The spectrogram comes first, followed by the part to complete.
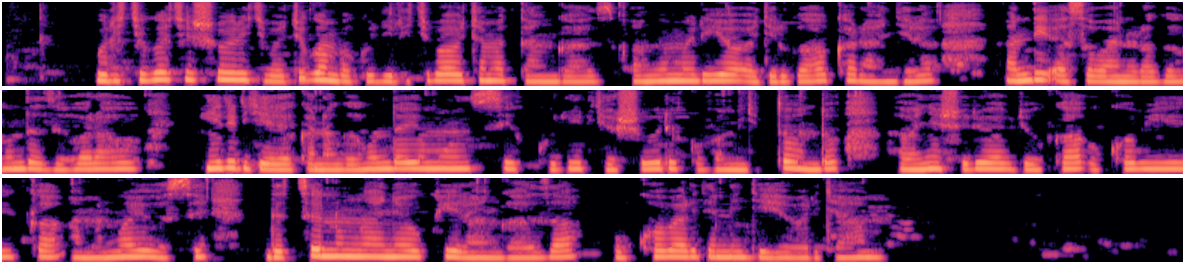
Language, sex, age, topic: Kinyarwanda, female, 18-24, education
